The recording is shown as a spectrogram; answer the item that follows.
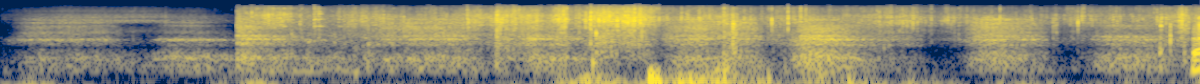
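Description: Rustling and crackling of dry grass and leaf litter being disturbed close to the microphone, starting suddenly about a second in, with a dull thump about three seconds in.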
